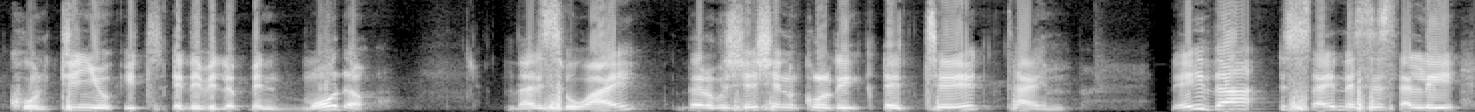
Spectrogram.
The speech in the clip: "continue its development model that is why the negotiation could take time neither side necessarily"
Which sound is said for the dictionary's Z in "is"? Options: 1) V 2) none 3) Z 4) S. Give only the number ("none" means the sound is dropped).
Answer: 4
